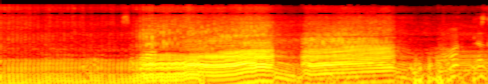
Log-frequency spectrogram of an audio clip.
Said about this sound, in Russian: У нас такие мотоциклисты катаются.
